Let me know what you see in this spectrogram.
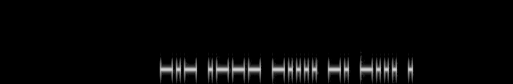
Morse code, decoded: KJ6NBE

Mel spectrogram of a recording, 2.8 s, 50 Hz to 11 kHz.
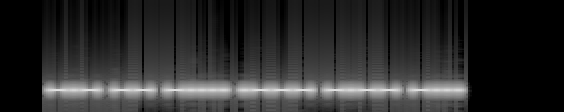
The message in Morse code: KM6JYB

